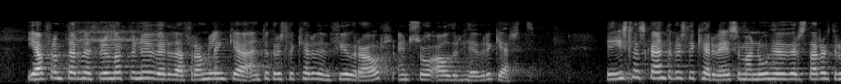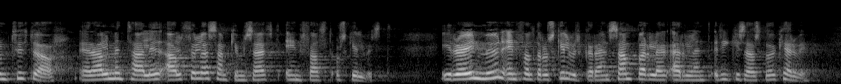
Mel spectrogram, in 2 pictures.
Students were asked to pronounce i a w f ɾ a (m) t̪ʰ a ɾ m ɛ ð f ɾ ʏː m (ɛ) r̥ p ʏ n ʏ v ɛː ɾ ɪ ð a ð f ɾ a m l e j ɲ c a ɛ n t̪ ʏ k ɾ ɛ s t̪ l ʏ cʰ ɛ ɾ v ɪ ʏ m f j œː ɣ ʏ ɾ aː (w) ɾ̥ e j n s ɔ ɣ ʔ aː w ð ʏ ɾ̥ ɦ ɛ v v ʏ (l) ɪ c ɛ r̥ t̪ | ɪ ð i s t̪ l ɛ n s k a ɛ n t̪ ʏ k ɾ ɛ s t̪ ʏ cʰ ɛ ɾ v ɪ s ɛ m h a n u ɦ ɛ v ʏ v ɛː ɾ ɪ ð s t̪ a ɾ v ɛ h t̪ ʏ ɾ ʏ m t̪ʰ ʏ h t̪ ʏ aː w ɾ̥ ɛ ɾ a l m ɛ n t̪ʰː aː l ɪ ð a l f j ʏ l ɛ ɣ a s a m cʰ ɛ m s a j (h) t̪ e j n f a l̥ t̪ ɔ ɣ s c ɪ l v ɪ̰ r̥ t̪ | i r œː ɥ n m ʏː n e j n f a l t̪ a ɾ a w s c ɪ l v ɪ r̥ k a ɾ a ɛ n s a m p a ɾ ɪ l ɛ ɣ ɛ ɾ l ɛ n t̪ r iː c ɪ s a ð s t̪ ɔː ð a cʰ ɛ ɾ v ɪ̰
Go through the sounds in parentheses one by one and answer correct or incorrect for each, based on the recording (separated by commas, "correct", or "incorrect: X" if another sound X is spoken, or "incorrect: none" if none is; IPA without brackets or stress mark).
correct, incorrect: a, correct, incorrect: ɾ, incorrect: f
